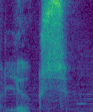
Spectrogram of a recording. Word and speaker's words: Lux: Song is called Lux or Luke if you're pronouncing it with proper Latin.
